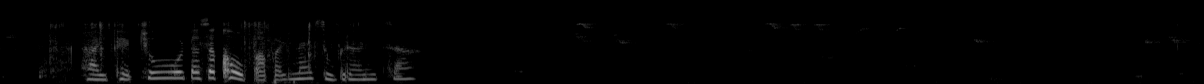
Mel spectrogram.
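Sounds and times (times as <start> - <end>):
faint birdsong chirps: 0.0 - 2.3, 3.0 - 12.0.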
